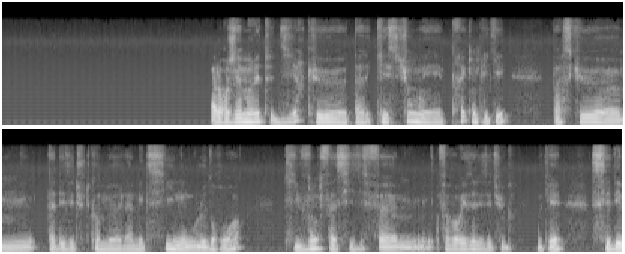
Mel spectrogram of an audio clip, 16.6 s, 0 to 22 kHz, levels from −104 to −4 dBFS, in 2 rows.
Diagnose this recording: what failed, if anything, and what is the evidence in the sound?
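A steady, raspy mains buzz sits under the speech throughout, well below it. Analogue wiring fault: switching spikes at twice 60 Hz spray harmonics into kilohertz range.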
